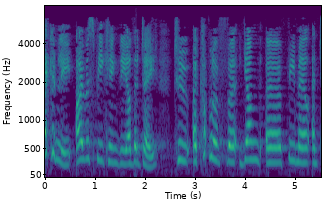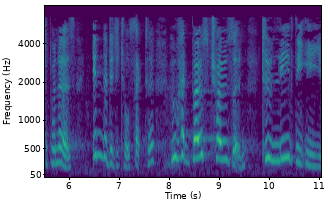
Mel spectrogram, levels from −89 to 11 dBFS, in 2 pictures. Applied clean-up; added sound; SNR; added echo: none; none; none; none.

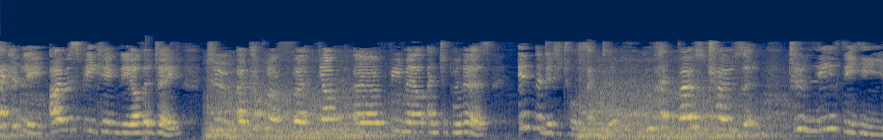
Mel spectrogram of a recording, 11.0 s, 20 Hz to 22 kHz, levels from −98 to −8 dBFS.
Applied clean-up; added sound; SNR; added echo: none; Wild animals; 8 dB; reverberation time 0.3 s.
